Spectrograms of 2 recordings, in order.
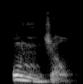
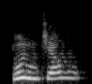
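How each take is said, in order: First: "unchau" starting straight on the U; pronounced without P. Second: "Punchau" pitched high, with a popped P; pronounced with initial P. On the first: Teacher showing another variant, "unchau" without P. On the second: Teacher showing one variant, "Punchau" with P. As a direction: sound the P clearly in high "Punchau". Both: Shown as a demonstration. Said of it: "Algunos dicen".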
